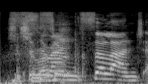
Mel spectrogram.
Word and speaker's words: Solange: How do I spell that person you said, Sarange? – Solange. S-O-L-A-N-G-E. – Well, I like it. – Oh, Solange. – Solange, not rather than humans getting confused with Sarange. – S-O-L-A-N-G-E. A-N-G-E.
